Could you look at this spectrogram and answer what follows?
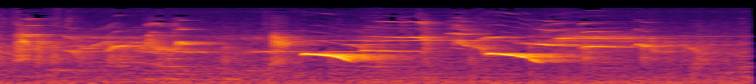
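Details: Common iora, male and female, played as a lure to get other birds singing; the female calls to the male. Two loud, clear whistles slide downward about a second apart, with faint chirps and higher notes around them.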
